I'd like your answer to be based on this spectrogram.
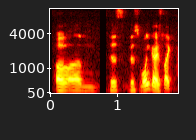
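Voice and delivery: usual speaking voice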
